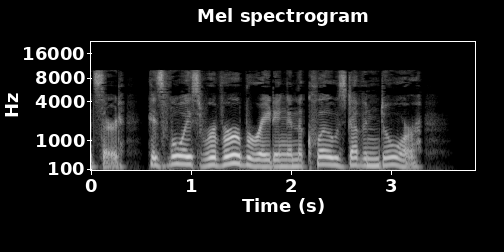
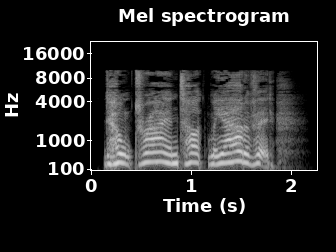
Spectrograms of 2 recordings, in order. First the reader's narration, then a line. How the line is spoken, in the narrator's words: he panted breathlessly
